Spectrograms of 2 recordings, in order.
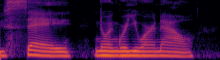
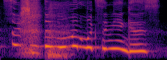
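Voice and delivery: laughing. Real, not acted. Laughing through the story.

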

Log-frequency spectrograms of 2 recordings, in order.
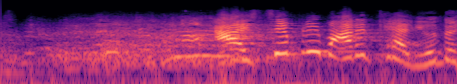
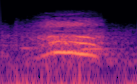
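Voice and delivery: sharp gasp; 9 semitones higher, 8 dB quieter than usual. Acted. Notices the forgotten camera.

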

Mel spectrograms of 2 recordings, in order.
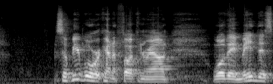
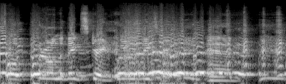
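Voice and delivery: high, laughing "big screen"; laughing, mock call; 4 dB louder than usual. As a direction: cackle out the demand. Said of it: "I was gonna say".

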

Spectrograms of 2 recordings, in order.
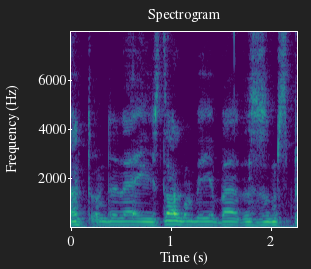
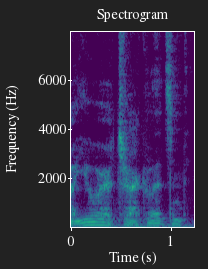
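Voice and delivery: whispering; 4 semitones lower, 9 dB quieter than usual. Acted. Awed whisper remembering legend.

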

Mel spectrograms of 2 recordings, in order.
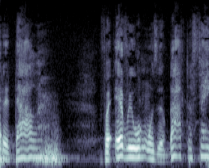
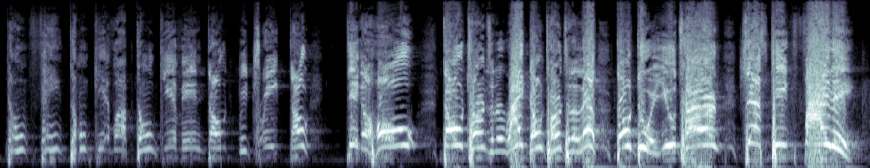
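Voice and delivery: building preaching; 13 semitones higher, 11 dB louder than usual. Acted. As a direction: build to a roaring climax.

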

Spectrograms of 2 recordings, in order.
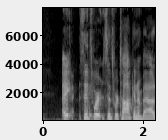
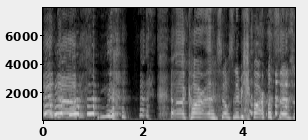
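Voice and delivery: giggling; 6 semitones higher, 3 dB louder, slower than usual. Real, not acted. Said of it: "Stop making me laugh!".

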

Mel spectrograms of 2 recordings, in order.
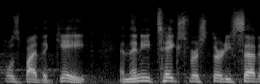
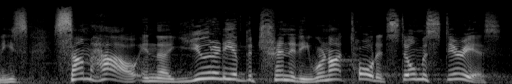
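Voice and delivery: higher-pitched, fervent sermon voice; impassioned preaching; 8 semitones higher than usual. Real, not acted. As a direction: press the point home from the pulpit, pitched high. Preaches at raised intensity.

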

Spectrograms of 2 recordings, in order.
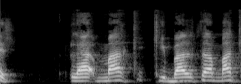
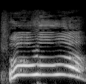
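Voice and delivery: put-on much higher, louder wordless child yell; child screaming; 3 dB louder than usual. Toddler screaming to get his way, much higher yell. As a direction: howl like a bratty toddler. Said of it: "מי שצועק לא מקבל".

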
